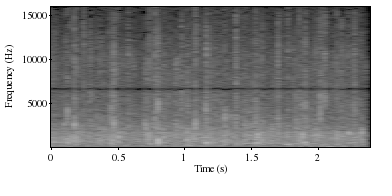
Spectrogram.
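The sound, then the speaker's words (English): A light, polite golf clap from a small group, a soft steady patter of scattered claps lasting a couple of seconds with no voices over it. “We finished that conversation and, yeah, golf clap.”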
